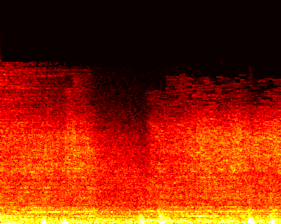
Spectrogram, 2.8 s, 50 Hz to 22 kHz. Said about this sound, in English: The train now approaches platform 1.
